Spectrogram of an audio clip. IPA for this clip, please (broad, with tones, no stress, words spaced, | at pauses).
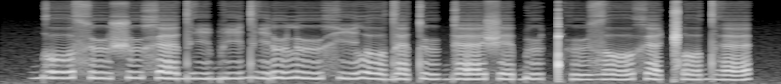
ɡɤː˨˩˦sʉː˩ ʃʉ˨˩˦xɛː˩ dʱiː˩biː˨˩˦dʱi˨˩˦ ɾʉ˨˩˦lʉː˨˩˦xi˨˩˦ lɤː˩dɛ˨˩˦tʉː˩ ɡɛː˨˩˦ʃe˩ɓʉ˨˩˦ ǃʰʉ˩zɤː˨˩˦xɛ˨˩˦ ǁɤ˨˩˦ dʱɛ˨˩˦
